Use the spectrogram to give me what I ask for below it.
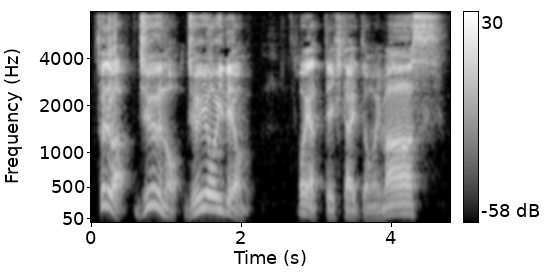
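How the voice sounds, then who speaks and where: A man teaching English vocabulary and pronunciation, saying each word slowly twice and chatting briskly in between. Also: mid-range voice, huge pitch swings, breathy edge. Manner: slow drawn-out model words, then quick chatty asides.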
